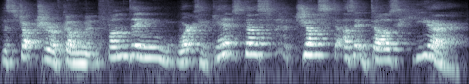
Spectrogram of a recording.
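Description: A woman's voice: fairly high pitch, lively intonation, unhurried. A woman playing a disillusioned, radical-minded former council planner in a naturalistic audio play, intense and sceptical. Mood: frustrated, urgent. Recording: very echoey room, distant mic.

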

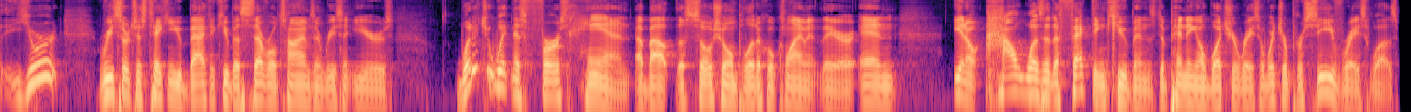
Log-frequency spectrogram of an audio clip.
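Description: A man hosting a radio interview, reading a scripted introduction and asking measured, calm questions. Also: low voice. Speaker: radio host.

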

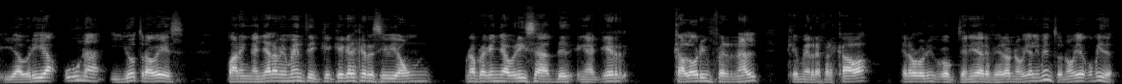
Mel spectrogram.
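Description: A man's voice: mid-range voice, darkish tone. Cuban male guest, earnest storyteller, mid-range voice, repeats himself for emphasis. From Cuba. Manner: earnest, repeats words while building a point. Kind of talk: podcast interview, personal story.

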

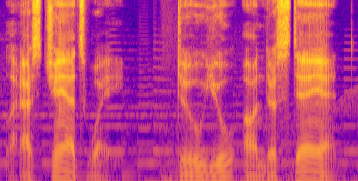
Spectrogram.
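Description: An actor playing a cold, controlling doctor in an audio drama, giving orders in a stern, measured, quietly menacing way. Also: male voice, low voice, animated, soft background music, heavily acted. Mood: cold, impatient.

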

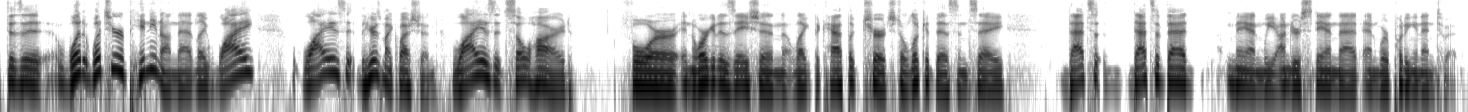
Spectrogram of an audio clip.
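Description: A man interviewing someone conversationally, halting and searching for his words as he puts his questions. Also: medium pitch, lively intonation, warm tone, no echo, clean studio sound.

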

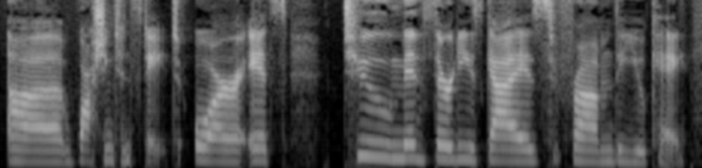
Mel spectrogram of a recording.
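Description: A woman's voice: medium pitch, steady tone, takes it slowly, sharp tone, smooth, dry recording, clean studio sound. A woman co-hosting a casual podcast, giving advice in an emphatic way and acting out examples as she goes. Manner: emphatic, acts out imagined thoughts and quotes. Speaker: podcast host and audio drama producer. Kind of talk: casual behind-the-scenes advice chat with a co-host.

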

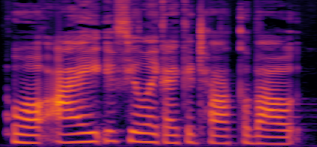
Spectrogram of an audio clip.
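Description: A woman's voice: mid-range voice, fairly even intonation, normal speed, clear, resonant tone. A woman interviewing an author, chatty and enthusiastic, full of compliments. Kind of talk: interview questions and praise.

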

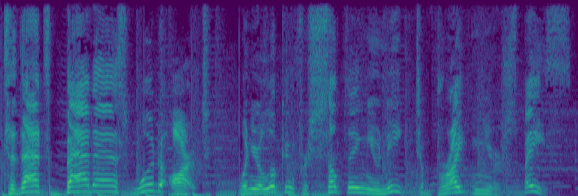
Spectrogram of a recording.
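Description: Man, podcast co-host, higher pitch, wordy, faint music behind. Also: expressive, a little slow. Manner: wordy, reads sponsor plugs. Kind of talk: casual chat.

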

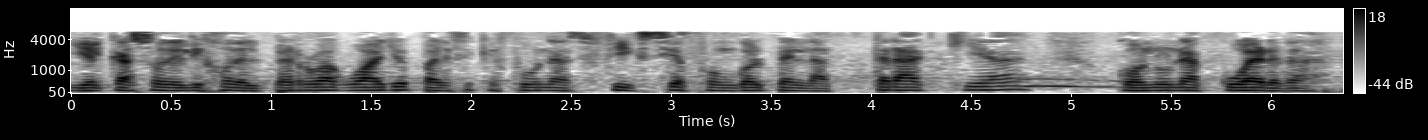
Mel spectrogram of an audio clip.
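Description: A man's voice: mid-range voice, fairly even intonation, moderate pace, crowd noise. A man from Galicia, a novelist, answering interview questions in a reflective, literary way with dry humor. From Galicia, Spain. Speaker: novelist guest. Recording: dull lo-fi radio sound.

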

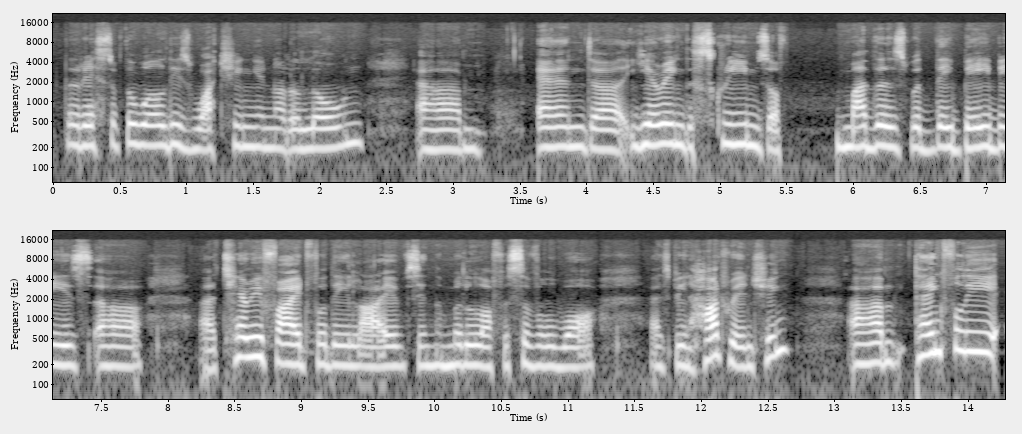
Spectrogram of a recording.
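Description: An earnest South African woman talks in a halting way, filling her pauses with small sounds. Her voice sits in an ordinary middle pitch and comes across dry and close, with no room around it. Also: mellow, no room sound. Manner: halting, many filler pauses, heartfelt. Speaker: interview guest. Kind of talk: earnest interview conversation.

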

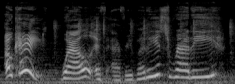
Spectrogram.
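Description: A woman's voice: extremely high pitch, big pitch swings, a little fast, over music. A young woman playing an earnest, nerdy girl who sounds unsure and quirky in an audio drama. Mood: nervous.

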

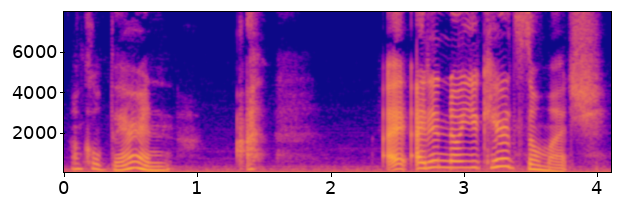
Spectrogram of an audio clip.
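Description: An earnest young niece in an audio drama. She speaks in a highish, very mobile voice, hesitating and stammering with eagerness and feeling. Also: lively intonation, measured pace. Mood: overwhelmed, touched. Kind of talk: audio fiction comedy acting.

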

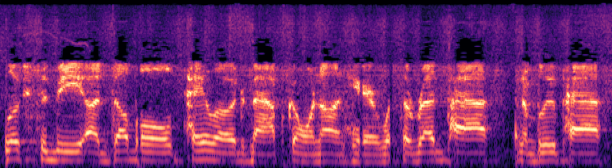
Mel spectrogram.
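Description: A man's voice: mid-range voice, flat delivery, normal speed, a bit bright, slight background noise, rough recording. A man on a podcast panel, explaining things in a casual, conversational way.

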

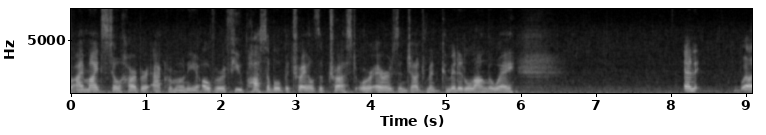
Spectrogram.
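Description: A woman's voice: low-pitched, a little hiss or hum. An actress playing a proud, sardonic aging former First Lady in an audio drama, wry and haughty with formal wording. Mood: haughty, softening. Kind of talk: audio fiction drama, first-person memoir narration and dialogue.

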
